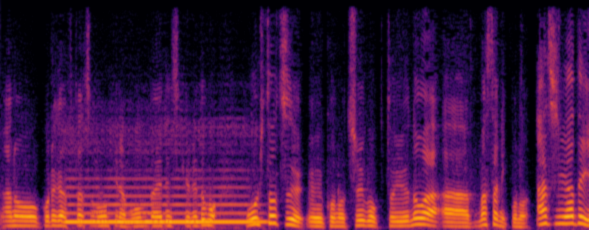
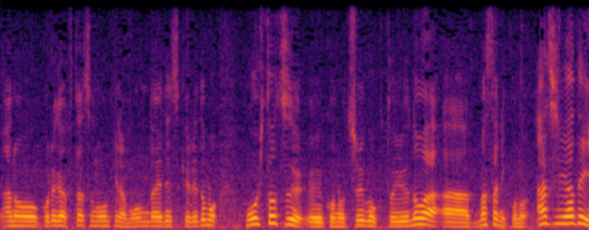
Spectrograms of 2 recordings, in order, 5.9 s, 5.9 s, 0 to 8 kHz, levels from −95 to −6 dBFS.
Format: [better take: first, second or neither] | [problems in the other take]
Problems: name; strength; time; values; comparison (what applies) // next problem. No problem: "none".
second | noise reduction (neural mask model RNNoise)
